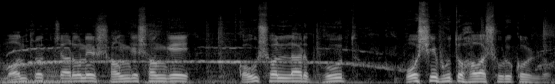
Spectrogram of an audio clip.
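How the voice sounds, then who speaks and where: A man's voice: fairly high pitch, moderate pace, noisy background. A man narrating a scripted ghost story as a storyteller.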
